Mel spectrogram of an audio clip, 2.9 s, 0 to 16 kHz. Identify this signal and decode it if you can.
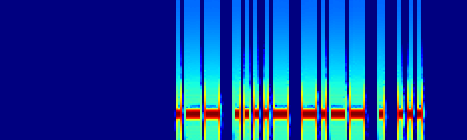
Morse code, heard as a keyed tone, about 40 wpm, 700 Hz. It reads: W4YES
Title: Call Signs Repeated 3x - 40wpm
